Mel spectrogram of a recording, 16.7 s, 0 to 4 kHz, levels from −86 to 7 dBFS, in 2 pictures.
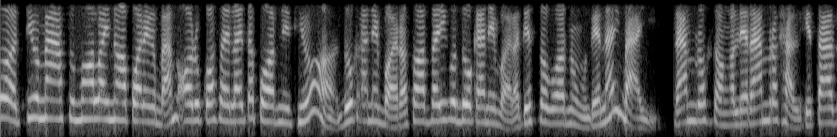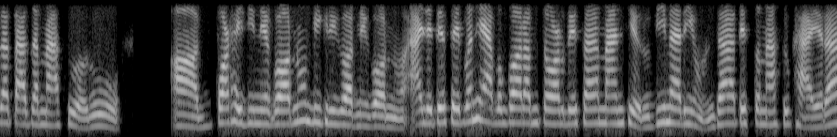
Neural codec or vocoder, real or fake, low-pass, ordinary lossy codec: none; real; 3.6 kHz; none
